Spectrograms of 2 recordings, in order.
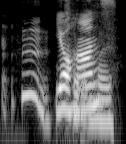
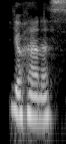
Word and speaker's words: Johannes: Johans. Johannes. Johannes. I keep calling him Cabal because I'm afraid to pronounce his first name.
